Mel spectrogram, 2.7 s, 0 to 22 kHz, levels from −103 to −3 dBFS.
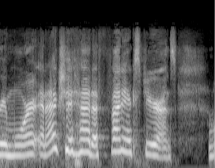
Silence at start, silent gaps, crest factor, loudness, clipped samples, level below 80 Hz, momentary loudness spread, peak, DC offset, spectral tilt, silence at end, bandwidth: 0 s; none; 18 dB; -18 LUFS; under 0.1%; -56 dBFS; 5 LU; -2 dBFS; under 0.1%; -3.5 dB/octave; 0 s; 12 kHz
